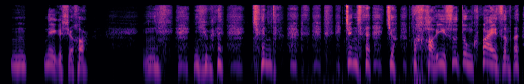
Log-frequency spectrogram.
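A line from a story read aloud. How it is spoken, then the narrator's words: Laughing while eating. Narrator (Chinese): 她一边吃一边笑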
